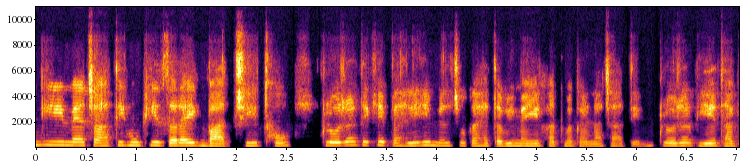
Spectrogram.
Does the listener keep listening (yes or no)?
yes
